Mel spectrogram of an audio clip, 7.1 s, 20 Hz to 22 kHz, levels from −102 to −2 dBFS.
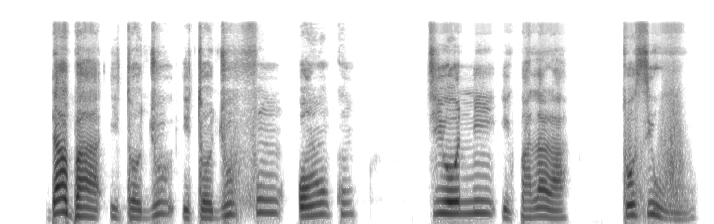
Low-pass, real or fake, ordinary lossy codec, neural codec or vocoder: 14.4 kHz; real; none; none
